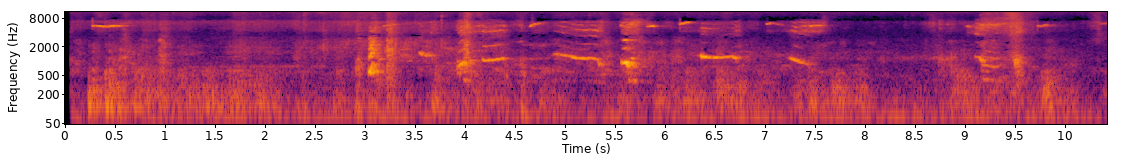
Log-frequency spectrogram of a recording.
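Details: American Staffordshire Terrier making soft, high whimpering whines in short squeaky bursts, some rising and falling, over a low rumbling background with faint thin high chirps.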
